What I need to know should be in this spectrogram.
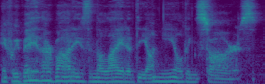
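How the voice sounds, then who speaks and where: A woman voicing a quiet, wistful, mysterious young girl in a video game, soft-spoken and measured. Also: extremely low pitch, steady tone, noisy background. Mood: calm, wistful.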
